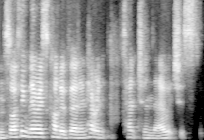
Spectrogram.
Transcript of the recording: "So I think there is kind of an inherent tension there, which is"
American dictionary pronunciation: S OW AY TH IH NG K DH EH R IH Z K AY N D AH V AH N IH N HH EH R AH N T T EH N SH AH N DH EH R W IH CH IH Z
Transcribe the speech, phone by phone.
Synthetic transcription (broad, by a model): S OW AY TH IH NG K DH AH R IH Z K AY N D AH V AH N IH N HH EH R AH N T T EH N SH AH N DH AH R W IH CH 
